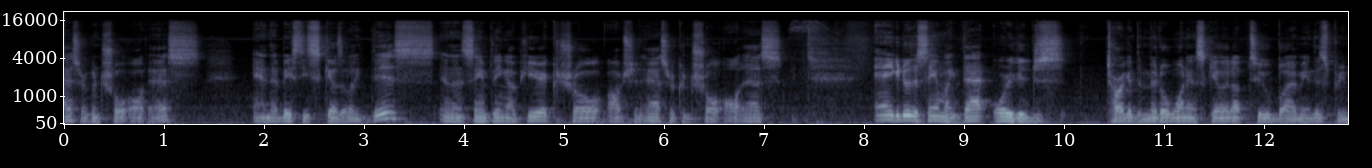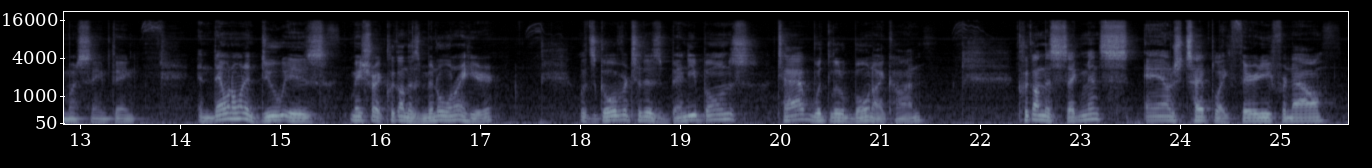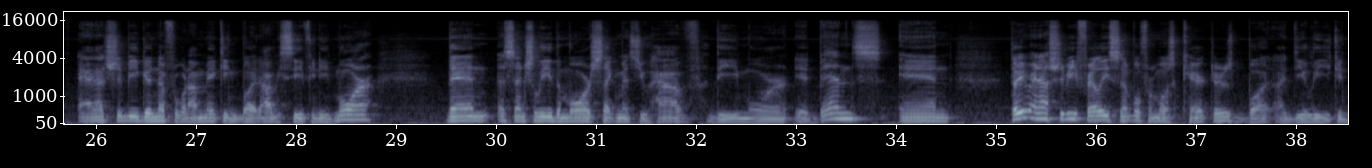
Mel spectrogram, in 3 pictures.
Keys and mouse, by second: 0.8 ctrl+alt+s, 3.9 click, 5.6 ctrl+alt+s, 9.4 click, 11.0 click, 12.7 KP_1, 16.5 click, 18.8-25.2 drag.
